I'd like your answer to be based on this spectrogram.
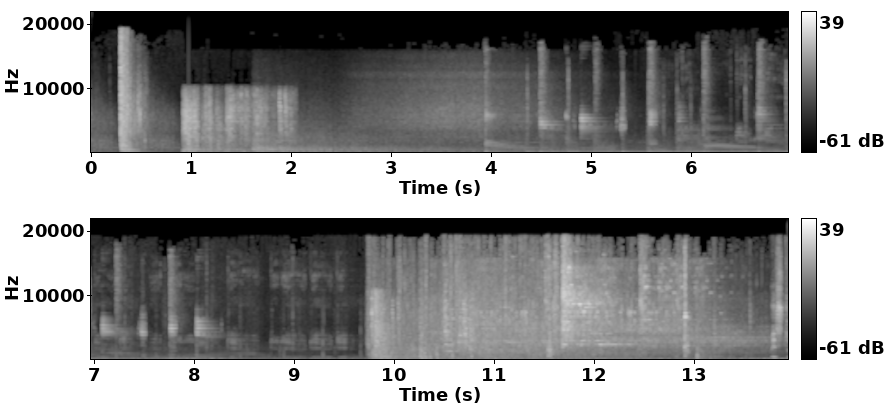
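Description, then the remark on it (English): Hammering nails into a door: a quick series of sharp, hard knocks over a low hum, framed by bursts of loud, harsh noise before and after. “I finished nailing your door on.”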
